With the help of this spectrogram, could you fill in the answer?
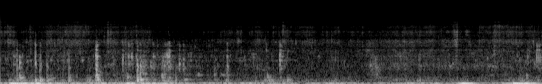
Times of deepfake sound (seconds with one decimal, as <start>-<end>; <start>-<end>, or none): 3.6-4.9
